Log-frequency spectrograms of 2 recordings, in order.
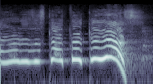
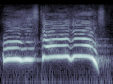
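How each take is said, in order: First: Much higher, louder indignant squeak with a laugh; laughing, high offended yelp at the prosecutor; high-pitched indignation. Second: Far higher, louder indignant squeal; squeaky outraged demo of an uptight voice; even higher indignation. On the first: Retold or imitated. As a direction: let your voice jump up with outrage. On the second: Shown as a demonstration. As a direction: push the voice as high as it goes, uptight. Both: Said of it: "your voice goes higher".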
